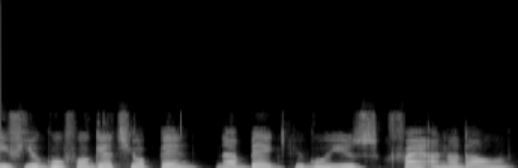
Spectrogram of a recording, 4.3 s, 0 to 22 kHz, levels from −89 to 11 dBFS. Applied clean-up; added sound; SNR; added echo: neural mask model DeepFilterNet 3.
